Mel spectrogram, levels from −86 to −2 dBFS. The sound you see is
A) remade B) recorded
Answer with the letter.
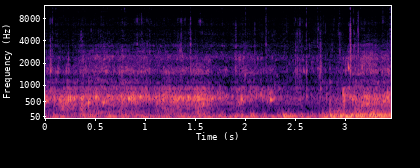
B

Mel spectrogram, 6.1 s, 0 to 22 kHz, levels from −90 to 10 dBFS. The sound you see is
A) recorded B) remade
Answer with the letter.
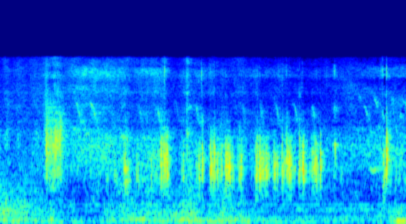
B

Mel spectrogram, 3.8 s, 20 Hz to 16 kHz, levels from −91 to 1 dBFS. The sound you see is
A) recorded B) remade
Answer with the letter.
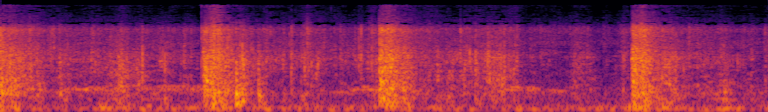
A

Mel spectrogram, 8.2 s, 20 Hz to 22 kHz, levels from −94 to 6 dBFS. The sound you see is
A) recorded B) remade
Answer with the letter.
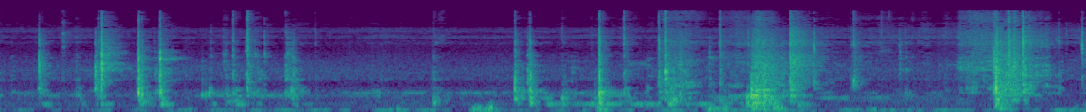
A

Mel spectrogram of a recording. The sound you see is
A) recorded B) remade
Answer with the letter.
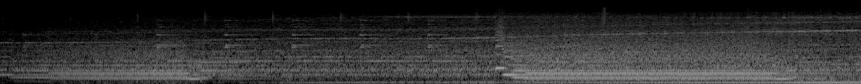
A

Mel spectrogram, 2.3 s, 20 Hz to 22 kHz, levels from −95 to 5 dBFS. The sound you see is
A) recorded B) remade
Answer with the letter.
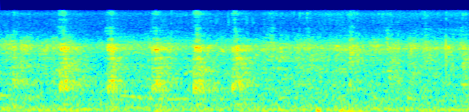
A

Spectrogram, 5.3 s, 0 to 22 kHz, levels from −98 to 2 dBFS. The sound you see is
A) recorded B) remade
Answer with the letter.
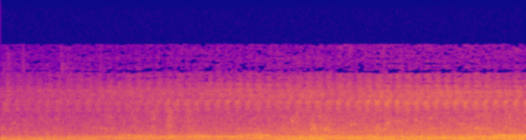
A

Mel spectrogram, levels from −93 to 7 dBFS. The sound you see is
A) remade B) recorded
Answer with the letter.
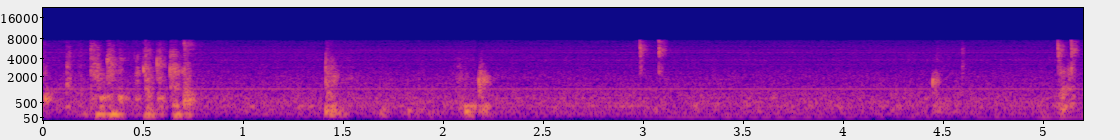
B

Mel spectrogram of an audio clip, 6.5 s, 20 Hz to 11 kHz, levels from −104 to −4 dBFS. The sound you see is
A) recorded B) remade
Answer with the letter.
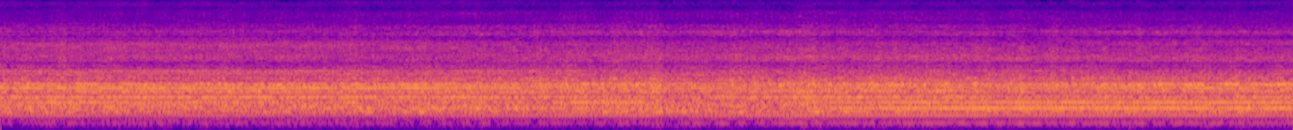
B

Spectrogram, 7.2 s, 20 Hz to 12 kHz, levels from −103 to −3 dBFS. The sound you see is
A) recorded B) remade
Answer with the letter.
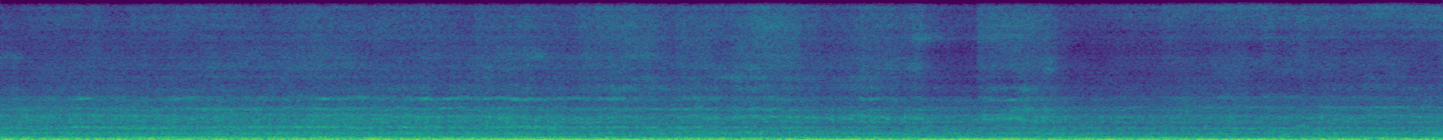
B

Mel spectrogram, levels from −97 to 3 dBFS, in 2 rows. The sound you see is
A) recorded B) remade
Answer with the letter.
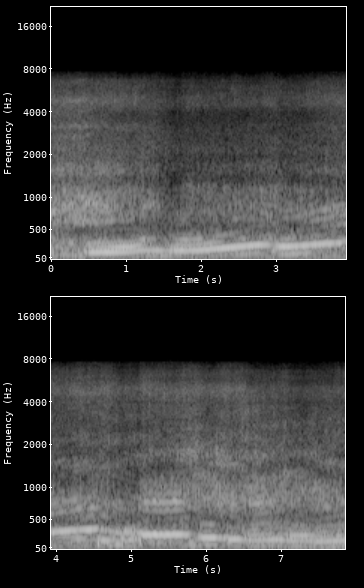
B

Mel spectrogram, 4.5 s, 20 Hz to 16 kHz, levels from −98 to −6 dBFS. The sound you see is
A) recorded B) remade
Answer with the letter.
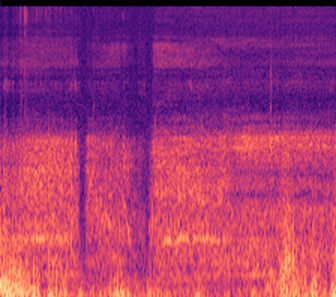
A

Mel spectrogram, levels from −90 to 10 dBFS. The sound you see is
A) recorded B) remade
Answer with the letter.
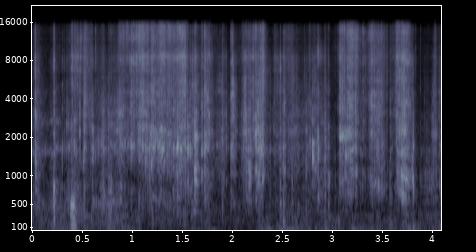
B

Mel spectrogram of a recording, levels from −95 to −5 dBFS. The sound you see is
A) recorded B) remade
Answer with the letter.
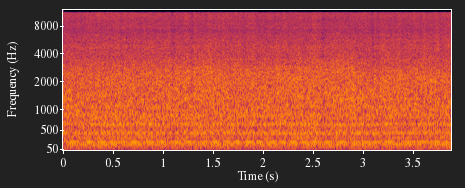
B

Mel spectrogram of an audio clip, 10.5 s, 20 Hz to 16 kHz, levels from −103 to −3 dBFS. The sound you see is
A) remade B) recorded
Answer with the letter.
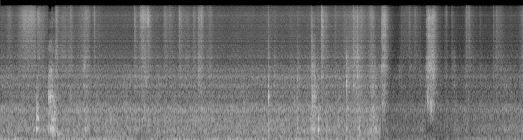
A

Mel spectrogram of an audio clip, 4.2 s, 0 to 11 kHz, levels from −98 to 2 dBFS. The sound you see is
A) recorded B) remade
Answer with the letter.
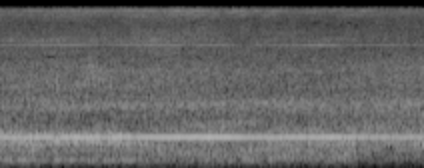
A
